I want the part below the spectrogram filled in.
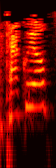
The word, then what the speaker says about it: Pacquiao: I hope I'm not pronouncing that. Pacquiao? Yeah, Pacquiao.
